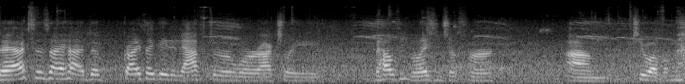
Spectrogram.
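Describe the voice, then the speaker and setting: Against noticeable background noise, a woman with an American accent talks at a fairly quick pace and medium pitch, with ordinary pitch variation and long, frequent pauses. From Washington DC. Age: 40s. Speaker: homeless woman in recovery. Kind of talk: street interview. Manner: halting.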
